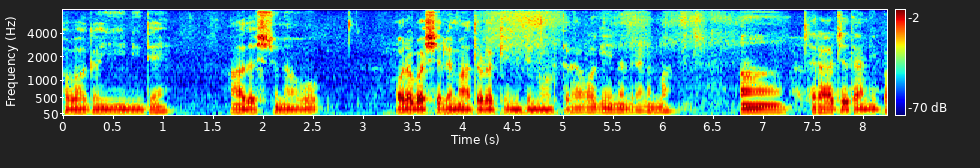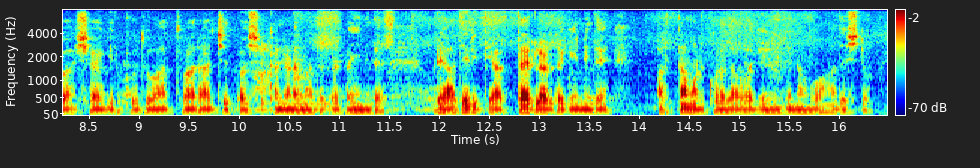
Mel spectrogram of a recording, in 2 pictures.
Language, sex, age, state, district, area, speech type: Kannada, male, 18-30, Karnataka, Davanagere, rural, spontaneous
